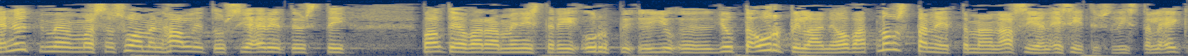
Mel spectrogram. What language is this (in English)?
Finnish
